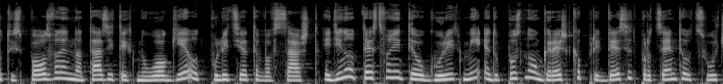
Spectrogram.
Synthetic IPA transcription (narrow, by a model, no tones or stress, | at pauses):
ot̪oispɔlˠzvɐnɛnɐt̪azit̪ɛxnolˠɔɡʲijəot̪̚polit̪sijət̪əvɐfsaʃt̪ɛd̪inot̪ːɛst̪vɐnit̪ɛɐlˠɡoɾit̪miʔɛd̪opusnəlˠɡɾɛʃkəpɾid̪ɛsɛt̪̚pɾot̪sɛnt̪əot̪slˠut͡ʃ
